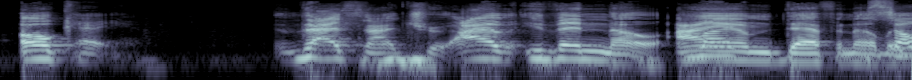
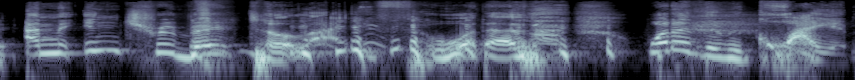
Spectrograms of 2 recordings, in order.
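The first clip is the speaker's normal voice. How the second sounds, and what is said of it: Put-on English accent. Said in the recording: “Can you say it with your English accent?”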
